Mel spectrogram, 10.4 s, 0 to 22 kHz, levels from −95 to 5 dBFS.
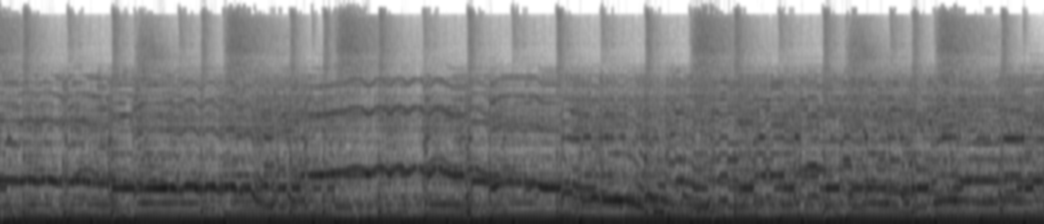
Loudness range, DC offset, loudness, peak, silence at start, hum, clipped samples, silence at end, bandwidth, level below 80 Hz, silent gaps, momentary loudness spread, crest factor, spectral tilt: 0 LU; 2%; -9 LUFS; 0 dBFS; 0 s; none; 0.3%; 0 s; 18.5 kHz; -12 dBFS; none; 1 LU; 8 dB; -6 dB/octave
